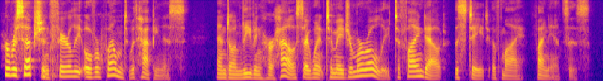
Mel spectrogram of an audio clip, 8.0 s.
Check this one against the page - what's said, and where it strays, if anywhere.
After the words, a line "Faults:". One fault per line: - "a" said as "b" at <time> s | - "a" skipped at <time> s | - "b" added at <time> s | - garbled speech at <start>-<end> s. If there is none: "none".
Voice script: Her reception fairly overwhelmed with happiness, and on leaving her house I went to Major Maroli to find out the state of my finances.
Her reception fairly overwhelmed with happiness, and on leaving her house I went to Major Maroli to find out the state of my finances.
Faults:
none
